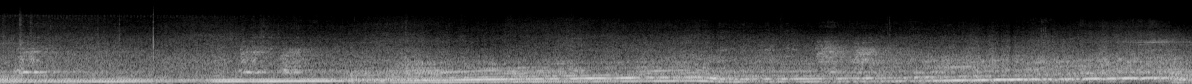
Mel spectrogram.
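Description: Aston Martin DB11 accelerating hard. Its engine note climbs, drops at an upshift about seven seconds in, then climbs again through the next gear.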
